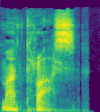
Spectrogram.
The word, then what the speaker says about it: Montrose: It's pronounced Montrose, but... – Correct.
